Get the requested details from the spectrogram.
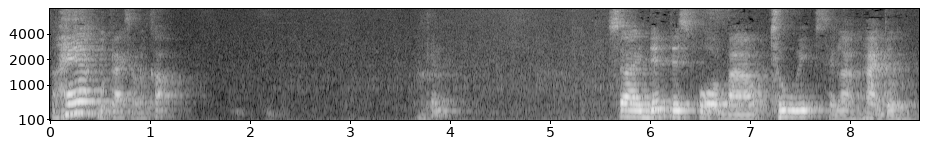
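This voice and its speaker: A man's voice: a little high, animated, takes it slowly, long pauses, dark tone. A man giving a dharma talk as a Buddhist meditation teacher, telling jokey anecdotes. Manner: joking, anecdotal storytelling. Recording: echoey hall, distant mic, faint hiss.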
